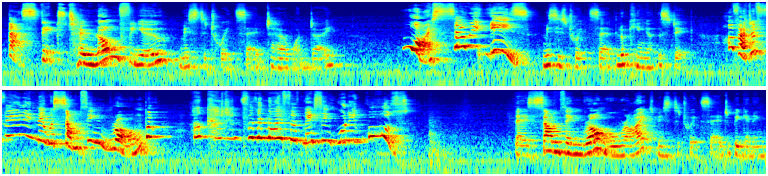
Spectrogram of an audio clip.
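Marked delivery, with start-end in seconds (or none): 0.1-2.1 put-on slow, loud, teasing old man; sly husband. Husband goads wife. 5.2-6.6 put-on high, loud old woman; old wife voice. 9.1-14.6 put-on high, loud old woman; old wife voice. 16.0-17.7 put-on loud, knowing old man; sly husband. Husband voiced in story.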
